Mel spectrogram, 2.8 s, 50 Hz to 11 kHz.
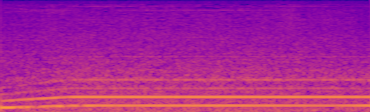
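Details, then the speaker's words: Emco UMill 630 CNC spindle at its maximum 15,000 rpm: clean, high, steady whine, higher pitched but resonating less than at 11,000 rpm. The spindle runs smoothly, and 14,000 rpm is quieter still. "Now, that's a little bit better, right? Even at that higher RPM, it's a little bit higher pitch, but it's not resonating as bad."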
